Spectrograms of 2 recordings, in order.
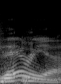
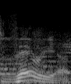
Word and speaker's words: Varia: Varia. I've just been alerted by our producers that I'm putting too much emphasis on the wrong syllable and that it's Varia. Emphasis on the ve.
